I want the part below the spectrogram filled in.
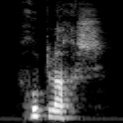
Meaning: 1. given to laughter, joyful 2. cheerful, regardless whether there is any reason for joy
- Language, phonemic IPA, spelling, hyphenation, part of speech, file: Dutch, /ɣutˈlɑxs/, goedlachs, goed‧lachs, adjective, Nl-goedlachs.ogg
